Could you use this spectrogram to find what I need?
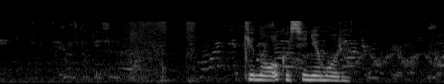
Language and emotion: Russian, neutral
